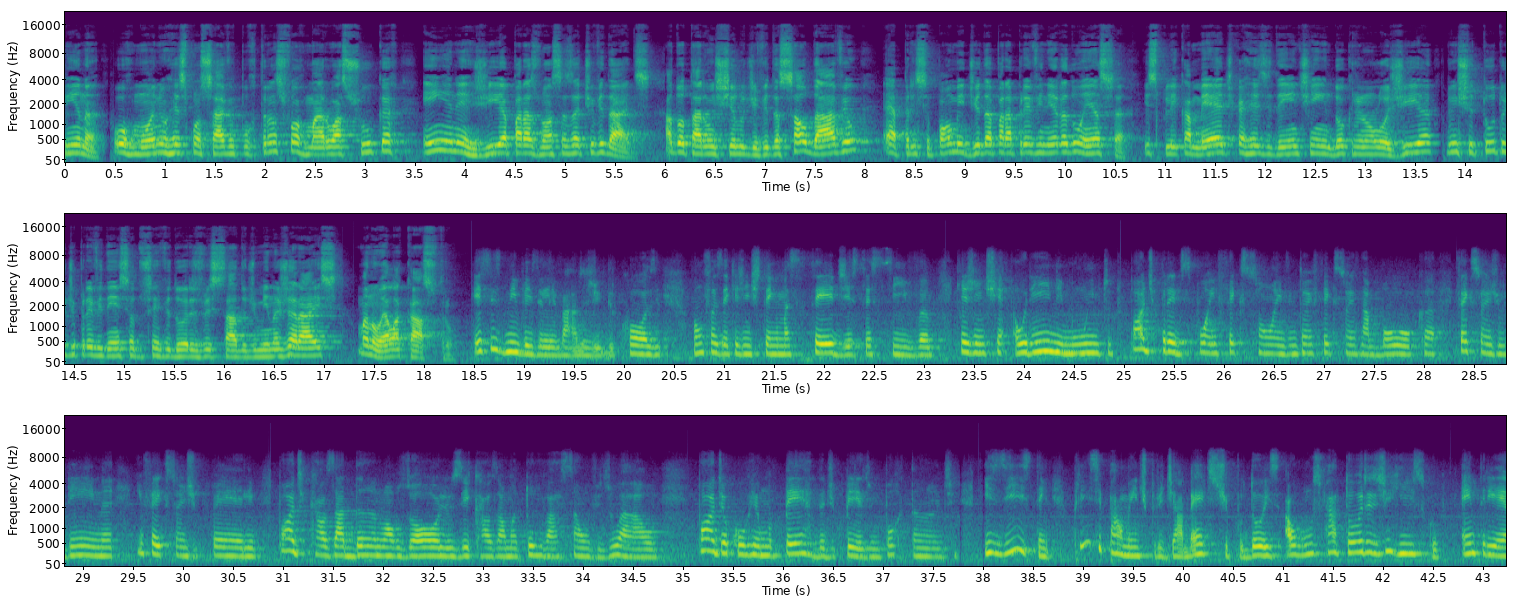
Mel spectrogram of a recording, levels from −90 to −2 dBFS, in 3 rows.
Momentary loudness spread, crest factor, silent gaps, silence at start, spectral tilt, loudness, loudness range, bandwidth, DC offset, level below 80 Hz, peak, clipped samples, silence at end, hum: 9 LU; 16 dB; none; 0 s; -5.5 dB/octave; -18 LUFS; 4 LU; 16.5 kHz; under 0.1%; -50 dBFS; 0 dBFS; under 0.1%; 0 s; none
